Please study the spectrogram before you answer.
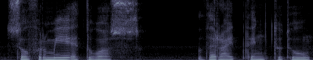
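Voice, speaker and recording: Speaking close and hushed in an Icelandic accent, a woman whispers advice as an ASMR advice column host. Her mid-range voice stays flat and level at a measured pace, broken often by soft, hesitant ums. The recording has no echo.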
